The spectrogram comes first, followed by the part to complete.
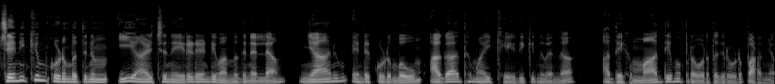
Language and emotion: Malayalam, neutral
